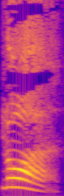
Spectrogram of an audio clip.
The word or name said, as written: luan4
